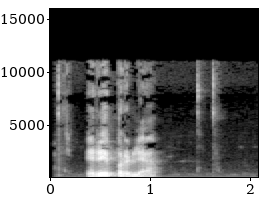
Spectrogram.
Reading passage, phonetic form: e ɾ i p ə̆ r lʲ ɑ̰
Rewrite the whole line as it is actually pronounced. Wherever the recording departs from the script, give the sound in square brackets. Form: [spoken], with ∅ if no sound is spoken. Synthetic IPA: e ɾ [e] p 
